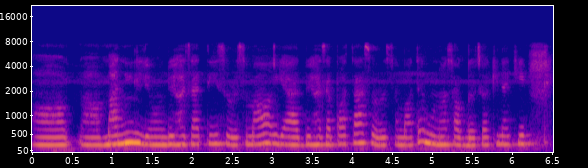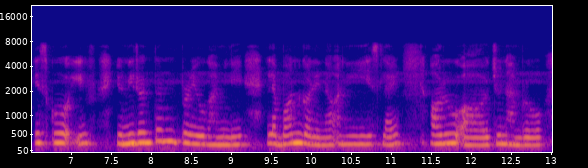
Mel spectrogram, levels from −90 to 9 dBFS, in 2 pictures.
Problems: none marked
